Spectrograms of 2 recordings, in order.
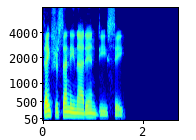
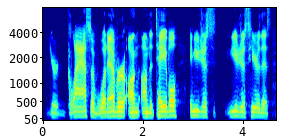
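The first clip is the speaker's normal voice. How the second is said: normal talking voice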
